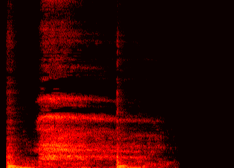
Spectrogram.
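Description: A man sighing, a breathy exhale close to the microphone, with a low thump as it begins and another about a second in.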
